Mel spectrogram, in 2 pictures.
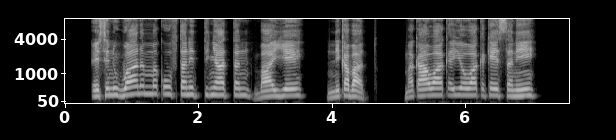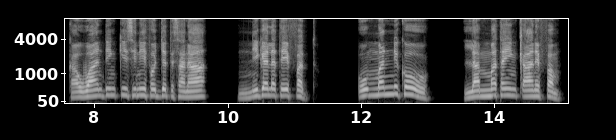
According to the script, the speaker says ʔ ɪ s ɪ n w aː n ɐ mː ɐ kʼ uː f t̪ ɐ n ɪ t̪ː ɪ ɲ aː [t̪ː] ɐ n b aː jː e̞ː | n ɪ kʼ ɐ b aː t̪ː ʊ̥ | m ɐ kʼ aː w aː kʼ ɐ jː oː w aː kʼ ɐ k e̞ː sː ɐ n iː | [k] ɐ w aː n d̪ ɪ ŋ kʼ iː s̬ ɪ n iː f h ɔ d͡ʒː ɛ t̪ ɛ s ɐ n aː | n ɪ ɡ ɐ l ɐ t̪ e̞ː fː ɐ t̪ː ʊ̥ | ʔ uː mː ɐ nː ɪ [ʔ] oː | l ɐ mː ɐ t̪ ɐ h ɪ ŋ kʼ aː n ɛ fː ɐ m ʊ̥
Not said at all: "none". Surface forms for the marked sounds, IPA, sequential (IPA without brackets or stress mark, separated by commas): t̪ː, k, k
